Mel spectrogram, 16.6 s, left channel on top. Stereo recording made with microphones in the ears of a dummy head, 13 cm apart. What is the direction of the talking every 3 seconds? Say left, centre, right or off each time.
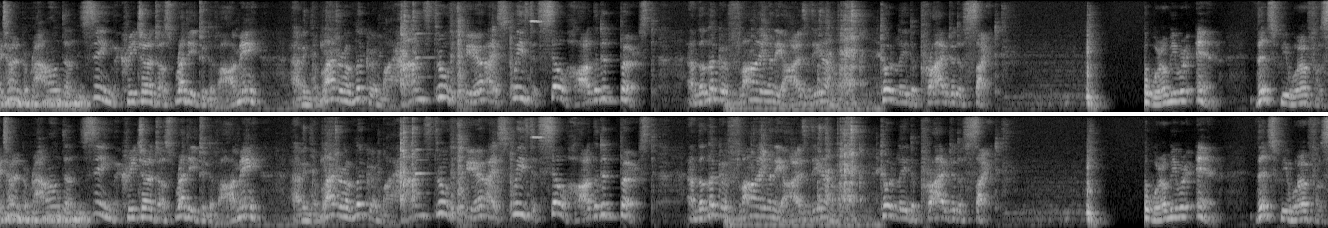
left, left, centre, centre, left, left.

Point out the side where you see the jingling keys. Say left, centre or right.
right.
